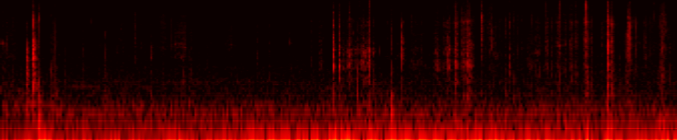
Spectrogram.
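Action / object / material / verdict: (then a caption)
scrape / soap bar cut with a knife / soap / none. A knife blade scrapes and cuts crumbly chunks off the surface of a solid, dry green avocado soap bar held in both hands. Quiet, crisp, bright crackling and crumbling scrapes come in short bursts over a steady low rumble, with a few sharper snaps standing out.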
